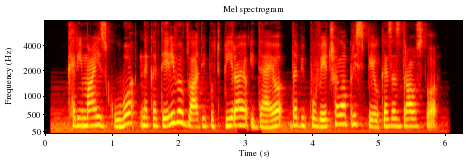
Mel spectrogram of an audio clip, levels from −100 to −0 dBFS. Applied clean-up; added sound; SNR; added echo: none; Piano; 18 dB; none.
